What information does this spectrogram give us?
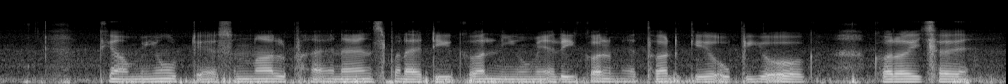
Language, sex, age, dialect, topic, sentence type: Maithili, male, 18-24, Bajjika, banking, statement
